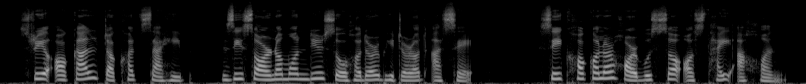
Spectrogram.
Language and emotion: Assamese, neutral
